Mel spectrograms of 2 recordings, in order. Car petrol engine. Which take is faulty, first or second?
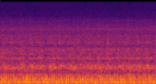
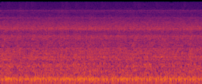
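first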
